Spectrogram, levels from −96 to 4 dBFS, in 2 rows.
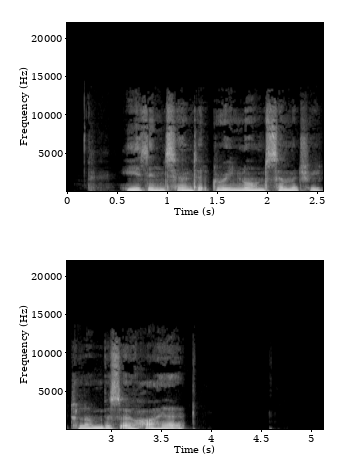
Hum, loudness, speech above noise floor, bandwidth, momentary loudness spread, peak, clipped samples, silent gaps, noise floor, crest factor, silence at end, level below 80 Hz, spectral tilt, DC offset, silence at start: none; -22 LUFS; 38 dB; 11.5 kHz; 5 LU; -4 dBFS; under 0.1%; none; -58 dBFS; 18 dB; 1.4 s; -52 dBFS; -7 dB/octave; under 0.1%; 0.6 s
